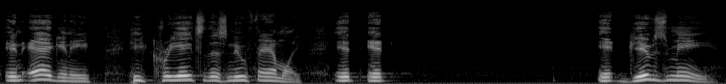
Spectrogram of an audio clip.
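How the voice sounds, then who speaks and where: A man's voice: fairly high pitch, a little mellow. A man preaching a communion sermon as the church's student and family pastor, speaking earnestly and emphatically with frequent restarts.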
